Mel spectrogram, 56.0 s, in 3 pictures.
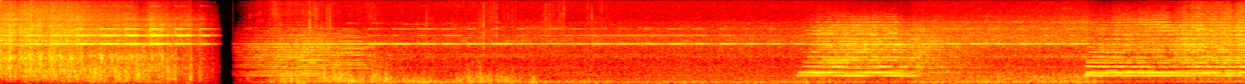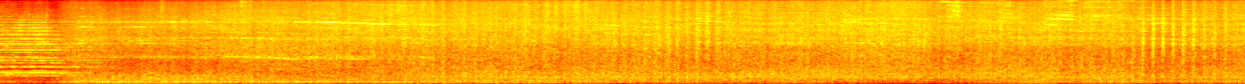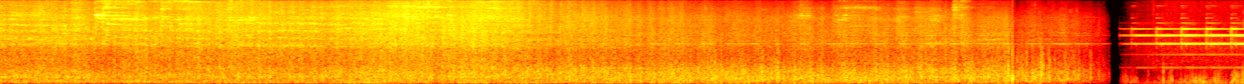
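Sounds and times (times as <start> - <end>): freight train rumbling past: 0.0 - 56.0
train air horn blasts: 3.5 - 5.5, 11.9 - 14.4, 16.2 - 21.6.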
